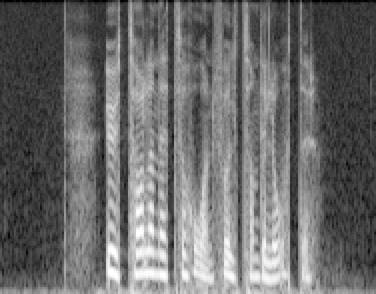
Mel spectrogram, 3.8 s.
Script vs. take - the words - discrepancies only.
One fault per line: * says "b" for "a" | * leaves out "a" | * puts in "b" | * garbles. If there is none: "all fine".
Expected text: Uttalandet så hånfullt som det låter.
all fine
